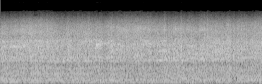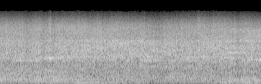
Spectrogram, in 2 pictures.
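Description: Stadium crowd and fireworks display together making a dense, steady roar, with no single bang standing out.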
